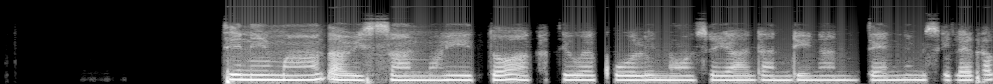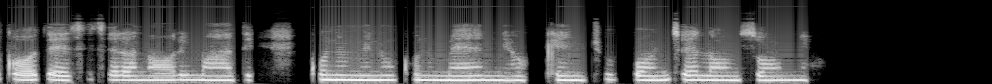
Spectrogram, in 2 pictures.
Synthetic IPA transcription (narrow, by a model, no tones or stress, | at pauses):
t̪ɪnɪmaːt̪ʼɐwɪsːɐnːʊhiːd̪̥ːoːɐkʼɐt̪ɪwɛkʼuːlɪnoːsɛjaːd̪ɐnd̪inɐnd̪̥ɛnːɪmɪsɪlɛɾɐkʼoːt̪ʼeːsɪsɛɾɐnoːɾɪmaːt̪ɪkʼʊnɪmɪnʊkʊnmeːnːɪhɔkːɪnt͡ʃːʊb̥ɔnt͡ʃʼɛlɔnsoːnːɪ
